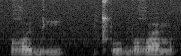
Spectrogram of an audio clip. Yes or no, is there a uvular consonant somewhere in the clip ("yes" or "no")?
yes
